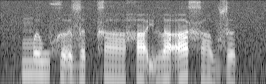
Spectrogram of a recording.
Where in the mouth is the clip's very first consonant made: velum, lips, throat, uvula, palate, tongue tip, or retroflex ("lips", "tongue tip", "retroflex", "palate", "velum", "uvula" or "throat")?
lips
